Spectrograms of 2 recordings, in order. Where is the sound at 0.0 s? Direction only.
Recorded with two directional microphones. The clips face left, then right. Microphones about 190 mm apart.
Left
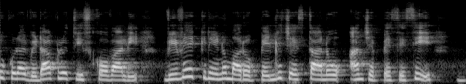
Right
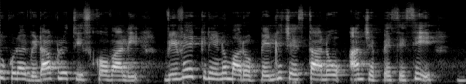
25° left (ahead or behind).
